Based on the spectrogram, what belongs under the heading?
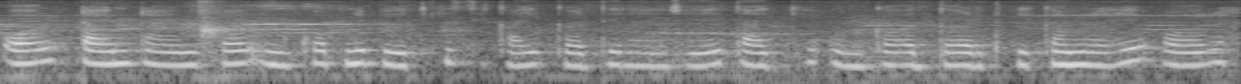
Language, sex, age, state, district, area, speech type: Urdu, female, 18-30, Uttar Pradesh, Ghaziabad, urban, spontaneous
